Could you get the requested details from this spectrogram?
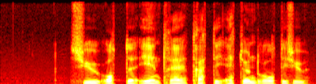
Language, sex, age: Norwegian, male, 49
